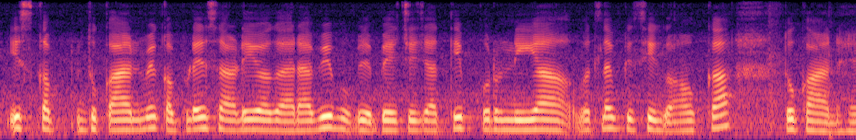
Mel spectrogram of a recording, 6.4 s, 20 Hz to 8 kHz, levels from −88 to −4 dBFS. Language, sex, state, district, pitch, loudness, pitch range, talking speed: Hindi, female, Bihar, Purnia, 170 Hz, -15 LUFS, 160-180 Hz, 170 wpm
